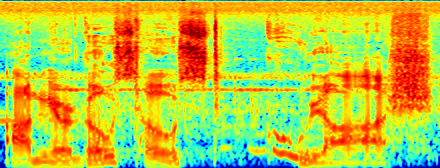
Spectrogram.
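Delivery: low, slow ghostly host voice; spooky ghost host. Acted. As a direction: drawl it like a cartoon ghost. Ghost host opening the show.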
